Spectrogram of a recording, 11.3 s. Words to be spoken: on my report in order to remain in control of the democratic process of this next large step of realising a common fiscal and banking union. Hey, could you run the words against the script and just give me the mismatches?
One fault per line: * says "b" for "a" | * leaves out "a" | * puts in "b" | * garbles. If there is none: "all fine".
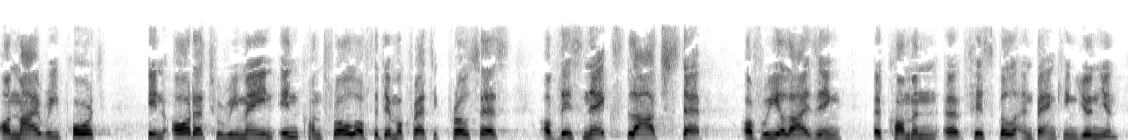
all fine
